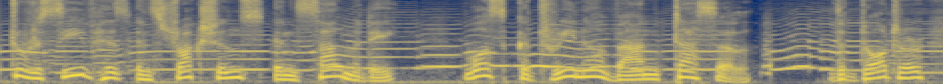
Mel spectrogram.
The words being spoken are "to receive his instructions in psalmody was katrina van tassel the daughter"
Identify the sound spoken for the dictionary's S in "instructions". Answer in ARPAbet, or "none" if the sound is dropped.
S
